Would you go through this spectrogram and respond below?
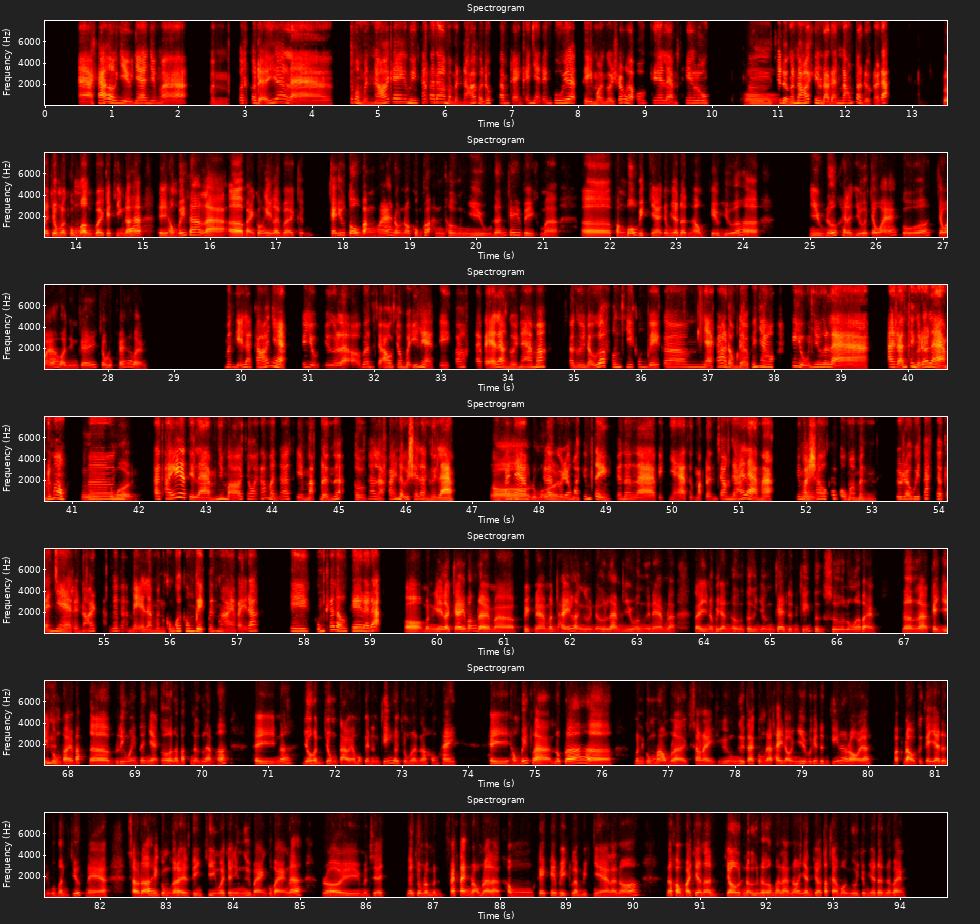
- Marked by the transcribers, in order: tapping; other background noise
- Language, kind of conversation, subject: Vietnamese, podcast, Làm sao bạn phân chia trách nhiệm làm việc nhà với người thân?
